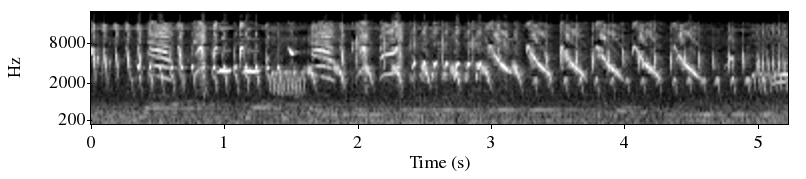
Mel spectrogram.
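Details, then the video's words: Training master song of a canary: fast chattering trills and sweeping high whistled notes, about four per second, in tight overlapping phrases with a brief buzzy rattle. "TERAPI MASTERAN KENARI 2 IN 1 | CANARY SINGING"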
